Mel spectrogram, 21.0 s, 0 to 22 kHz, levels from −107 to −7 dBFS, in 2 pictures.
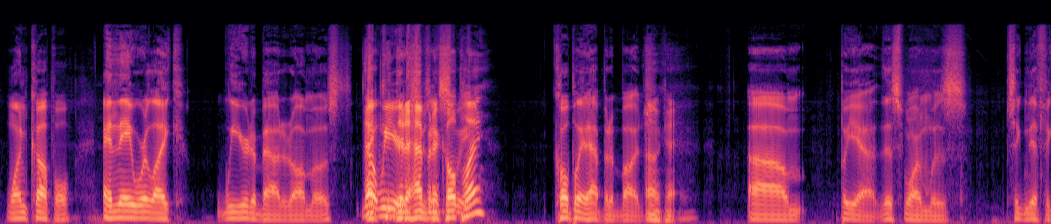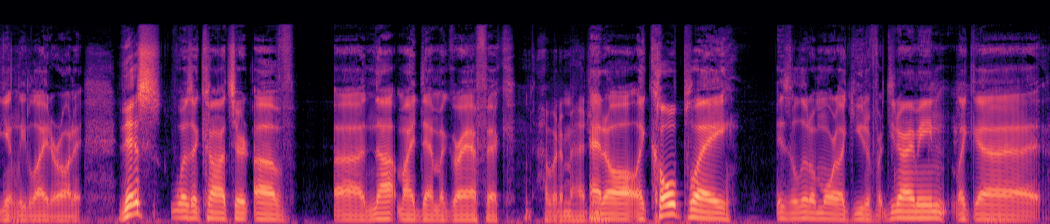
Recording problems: none

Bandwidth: 14 kHz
